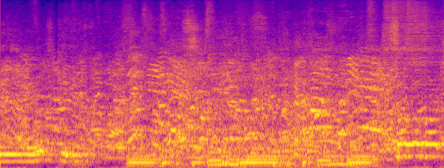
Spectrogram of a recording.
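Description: A wedding dance band playing, with steady held low notes, under the loud chatter of a crowd of guests.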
